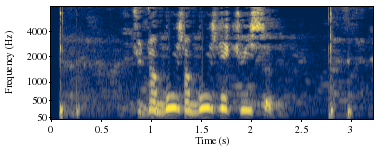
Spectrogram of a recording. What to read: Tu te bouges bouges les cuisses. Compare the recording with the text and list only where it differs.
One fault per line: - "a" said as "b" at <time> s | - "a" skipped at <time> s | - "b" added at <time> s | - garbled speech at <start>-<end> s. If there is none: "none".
none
